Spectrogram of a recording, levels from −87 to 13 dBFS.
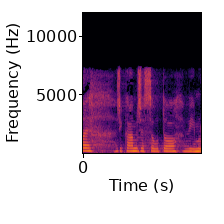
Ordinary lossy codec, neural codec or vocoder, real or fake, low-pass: MP3, 48 kbps; none; real; 7.2 kHz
